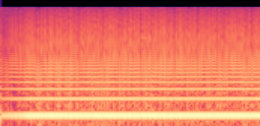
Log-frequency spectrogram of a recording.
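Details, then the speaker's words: Behringer Odyssey synth with intermittent crackling distortion on all audio outputs, starting when most green slider LEDs failed, worse the longer it is on; correct power adapter confirmed. Steady low droning tone with a gritty, buzzy edge; cause not yet found. "that sound was not there before just started recently about the same time as led issue and again it is something that seems to be intermittent where at a certain point it may or may not stop being distorted and go back to a normal cleaning sound"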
